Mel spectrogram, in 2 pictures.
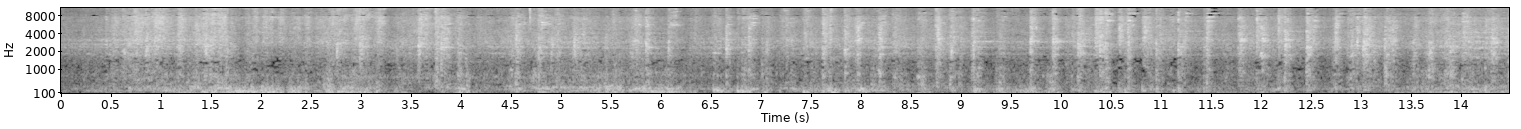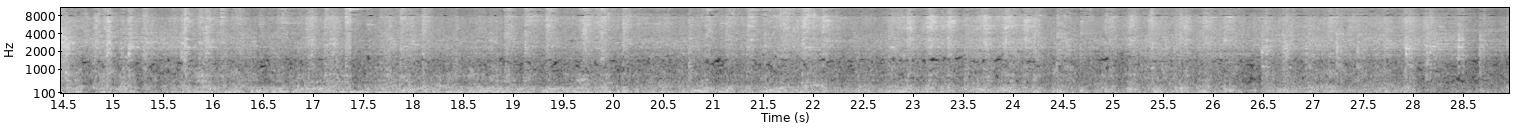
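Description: Passenger coaches of a passing express train rushing by on the adjacent track, a heavy rumble under a fast, continuous clickety-clack of wheels over rail joints. It fades near the end as the last coach goes by.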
